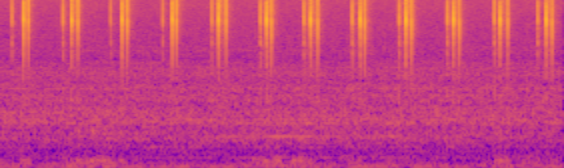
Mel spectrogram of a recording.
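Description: A clear quartz crystal is tapped repeatedly, giving quick, light, bright clicks that stop dead with no ring. The taps come in uneven pairs and small clusters over a faint low hum.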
